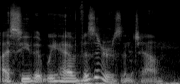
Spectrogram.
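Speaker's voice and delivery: serene, composed, very calm, soft delivery. The person in robes walks over and greets the visitors, speaking very calmly. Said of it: "just talks very calmly to you guys".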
